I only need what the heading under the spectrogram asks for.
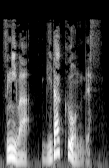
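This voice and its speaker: Man slowly drilling pronunciation. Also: lowish voice, wildly swooping pitch, breathy edge, no echo, dull audio. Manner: slow, careful enunciation of syllables. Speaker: pronunciation teacher.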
